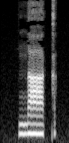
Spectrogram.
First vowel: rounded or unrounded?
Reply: unrounded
